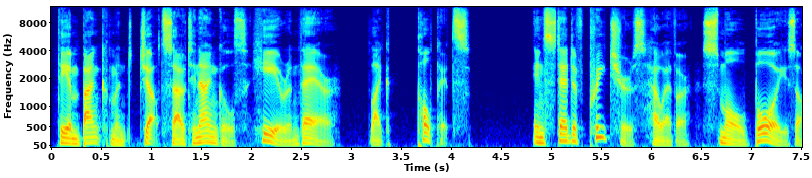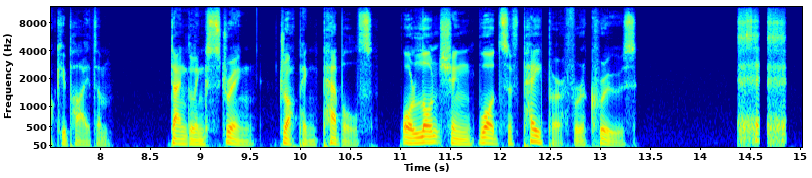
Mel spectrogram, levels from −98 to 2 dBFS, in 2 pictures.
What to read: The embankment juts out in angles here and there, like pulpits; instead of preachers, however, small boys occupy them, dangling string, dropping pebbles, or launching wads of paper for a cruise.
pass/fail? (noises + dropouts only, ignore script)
fail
